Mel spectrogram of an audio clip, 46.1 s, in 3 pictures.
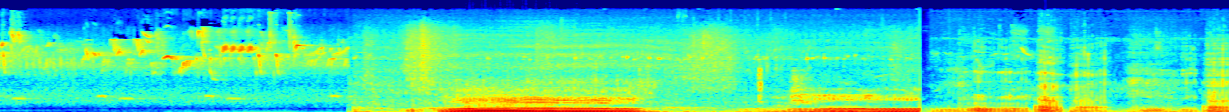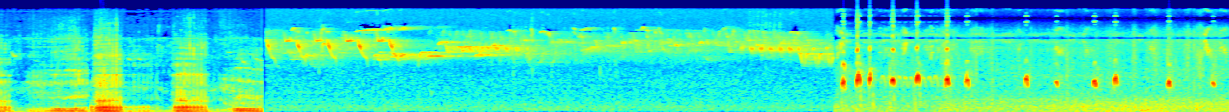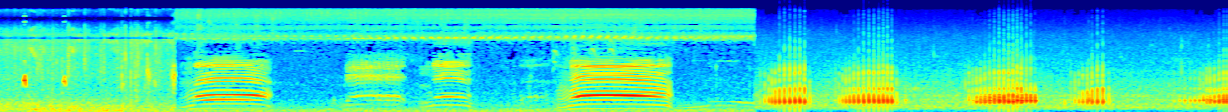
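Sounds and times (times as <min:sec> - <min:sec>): big cat growls: 0:04.4 - 0:18.7
small birds chirping: 0:06.7 - 0:33.0
sheep bleating: 0:33.0 - 0:34.2, 0:35.1 - 0:36.7, 0:37.7 - 0:39.2.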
